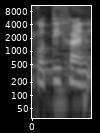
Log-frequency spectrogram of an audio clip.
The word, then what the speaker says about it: cotija: you say quickly turn English you cannot say cotija English right cote cotija cotija it's aged cheese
